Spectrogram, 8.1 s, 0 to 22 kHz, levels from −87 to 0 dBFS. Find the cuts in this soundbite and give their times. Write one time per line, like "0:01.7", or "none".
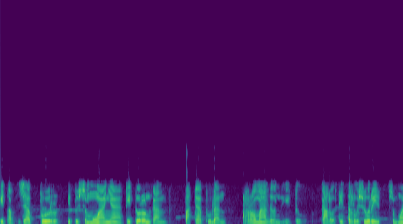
none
